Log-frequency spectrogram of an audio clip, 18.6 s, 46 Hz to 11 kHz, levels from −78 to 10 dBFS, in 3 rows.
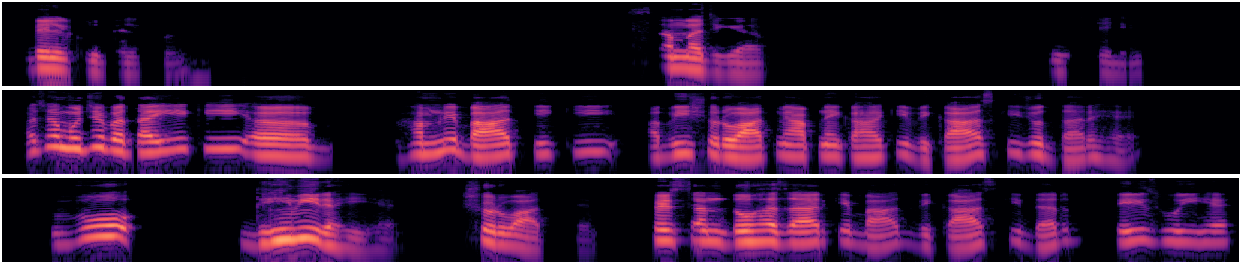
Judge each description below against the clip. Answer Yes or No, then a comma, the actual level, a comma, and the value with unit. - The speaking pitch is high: No, medium, 165 Hz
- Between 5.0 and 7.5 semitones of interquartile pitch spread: Yes, wide, 5.5 semitones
